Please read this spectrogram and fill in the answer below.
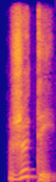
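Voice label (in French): "jeter", French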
